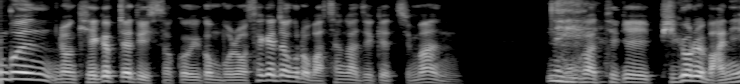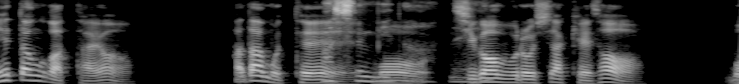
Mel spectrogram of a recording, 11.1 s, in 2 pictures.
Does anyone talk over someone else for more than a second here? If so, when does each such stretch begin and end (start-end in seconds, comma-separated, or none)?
8.0-9.2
